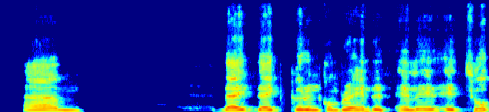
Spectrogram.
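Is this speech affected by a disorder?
Yes: cerebral palsy; uses wheelchair.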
